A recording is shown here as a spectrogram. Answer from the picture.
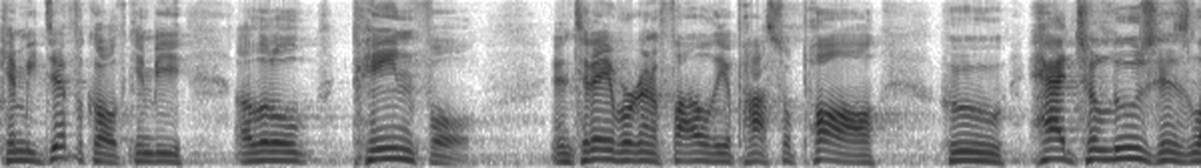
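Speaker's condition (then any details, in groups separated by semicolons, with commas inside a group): No condition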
